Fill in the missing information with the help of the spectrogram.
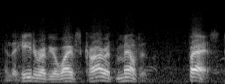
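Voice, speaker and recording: An actor playing a shrewd, assured American private detective in an old-time radio drama, explaining things crisply. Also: male voice, on the high side, expressive, brisk, muffled recording. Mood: confident, commanding. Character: shrewd, brisk, commanding male private detective. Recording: old radio show recording.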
